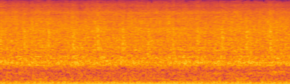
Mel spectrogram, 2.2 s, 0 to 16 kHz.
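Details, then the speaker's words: Barn-find 1966 Thunderbird V8 after cleaning the plug of long-dead cylinder 8, idling a little rough with a faint quick lifter tick riding on the rumble. "I mean, it's still a little rough. And I hear a lifter tick just a touch."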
